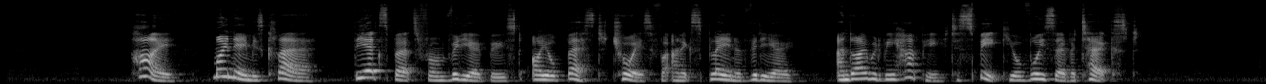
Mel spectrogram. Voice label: British English, voiceover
